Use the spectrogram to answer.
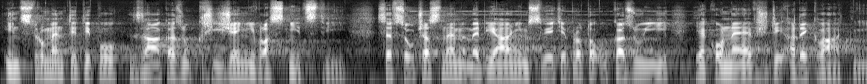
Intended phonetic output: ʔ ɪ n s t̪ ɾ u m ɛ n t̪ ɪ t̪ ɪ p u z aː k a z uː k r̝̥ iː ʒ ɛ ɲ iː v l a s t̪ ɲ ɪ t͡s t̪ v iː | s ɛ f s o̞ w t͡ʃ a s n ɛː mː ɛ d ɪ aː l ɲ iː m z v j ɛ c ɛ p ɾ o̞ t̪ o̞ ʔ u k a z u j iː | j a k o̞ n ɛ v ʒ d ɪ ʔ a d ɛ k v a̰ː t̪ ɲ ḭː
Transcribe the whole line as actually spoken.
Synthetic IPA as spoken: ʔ ɪ n s t̪ ɾ u m ɛ n t̪ ɪ t̪ ɪ p u z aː k a z uː k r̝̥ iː ʒ ɛ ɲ iː v l a s t̪ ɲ ɪ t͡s t̪ v iː | s ɛ f s o̞ w t͡ʃ a s n ɛː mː ɛ d ɪ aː l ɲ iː m s v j ɛ c ɛ p ɾ o̞ t̪ o̞ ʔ u k a z u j iː | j a k o̞ n ɛ v ʒ d ɪ ʔ a d ɛ k v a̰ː t̪ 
